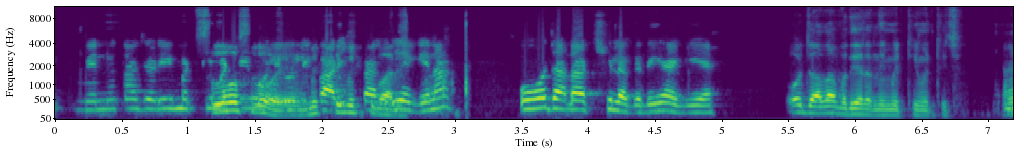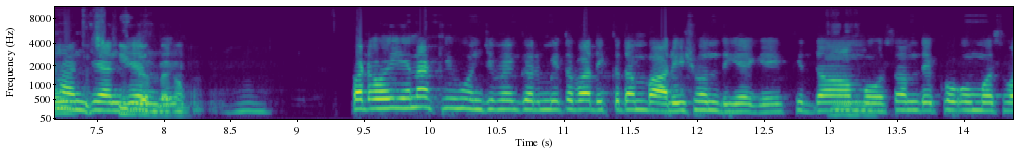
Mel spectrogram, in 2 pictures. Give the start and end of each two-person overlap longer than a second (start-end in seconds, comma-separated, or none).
1.1-2.4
